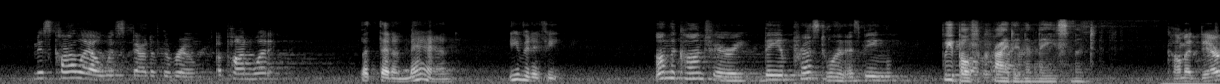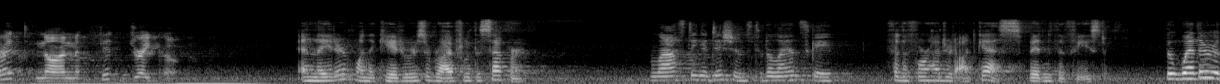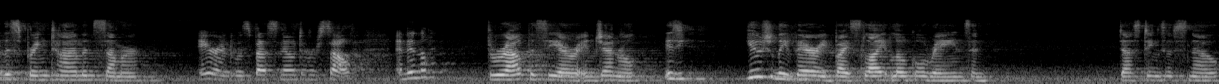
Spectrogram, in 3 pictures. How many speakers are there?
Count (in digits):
6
